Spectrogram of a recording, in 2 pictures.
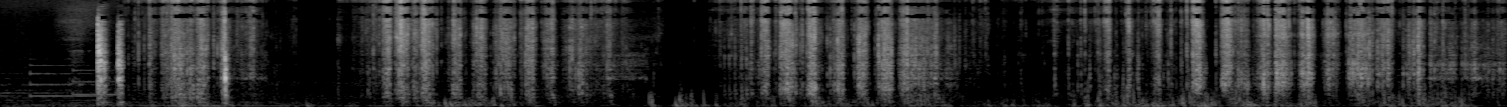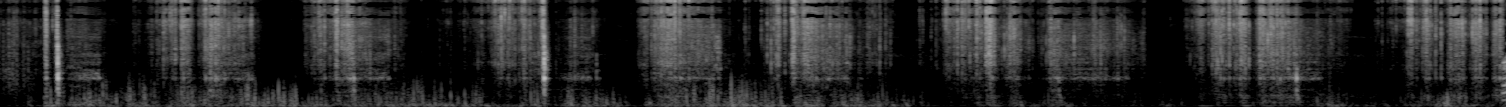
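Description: Lettuce being chopped with a plastic knife on a wooden cutting board: crisp crunching cuts with sharp knocks of the blade on the board, in bursts separated by short pauses. Background music fades out at the very start.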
